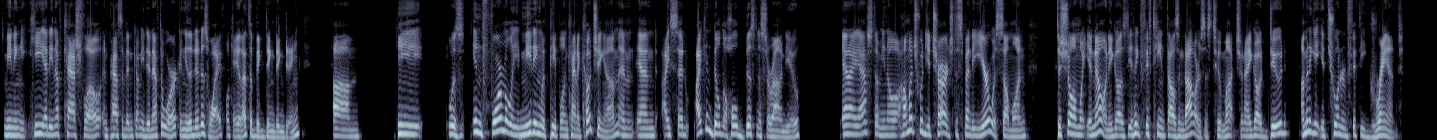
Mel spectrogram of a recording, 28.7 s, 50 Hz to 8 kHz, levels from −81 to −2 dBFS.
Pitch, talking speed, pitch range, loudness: 160 Hz, 205 wpm, 145-185 Hz, -26 LUFS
